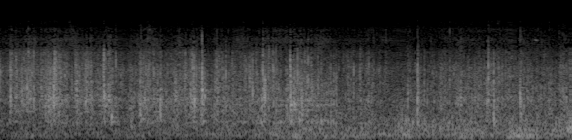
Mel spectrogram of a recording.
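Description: Mountain bike tyres rolling over a gravelly dirt trail as several riders pass close by: a steady crunching hiss with many small sharp clicks of grit and stones.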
